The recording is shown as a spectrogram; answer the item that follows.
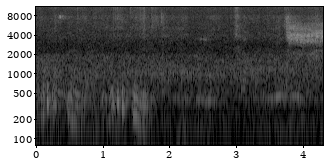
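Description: Valenciana pouter pigeon cooing: two quick coos that fall in pitch in the first second and a half, then a softer, longer coo near the end.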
